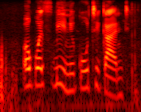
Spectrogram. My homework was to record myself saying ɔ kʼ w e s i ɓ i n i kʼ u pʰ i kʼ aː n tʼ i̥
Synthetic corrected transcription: ɔ kʼ w e s i ɓ i n i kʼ u tʰ i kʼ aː n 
